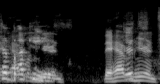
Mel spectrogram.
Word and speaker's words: Buc'ees: Is it Buc'ees? – Yeah, baby, Buc'ees.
